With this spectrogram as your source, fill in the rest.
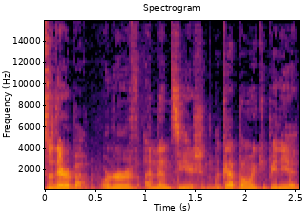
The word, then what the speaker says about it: Annunciation: it written down uh the the order of enunciation it's Annunciation with an a uh they're named after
